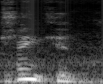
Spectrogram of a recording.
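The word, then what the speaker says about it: Tlingit: native american heritage of the crinket tribe ravenclan out of southeast alaska it's pronounced clinton so she's proud of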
